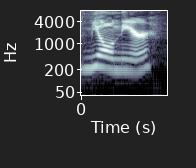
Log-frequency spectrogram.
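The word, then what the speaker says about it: Mjölnir: Wrath of Muolnir.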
